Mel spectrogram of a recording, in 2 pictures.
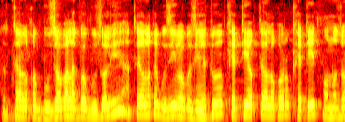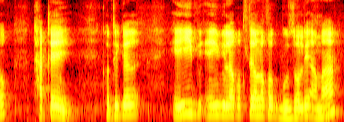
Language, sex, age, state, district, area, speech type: Assamese, male, 45-60, Assam, Barpeta, rural, spontaneous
